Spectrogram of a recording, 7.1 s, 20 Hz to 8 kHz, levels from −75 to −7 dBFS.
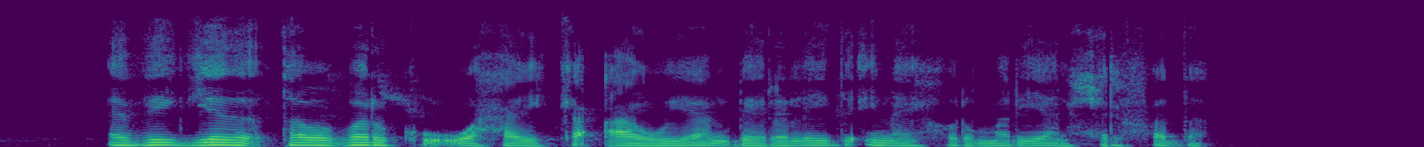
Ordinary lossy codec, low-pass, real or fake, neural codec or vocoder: none; 7.2 kHz; fake; vocoder, 44.1 kHz, 80 mel bands, Vocos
